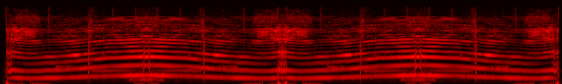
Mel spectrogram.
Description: siren

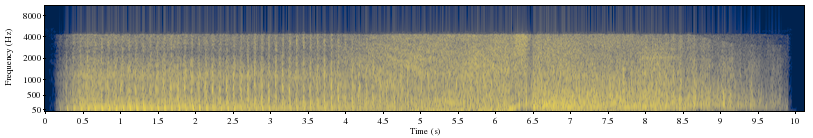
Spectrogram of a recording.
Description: helicopter crash sound effects

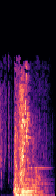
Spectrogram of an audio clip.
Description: combo; fruit ninja

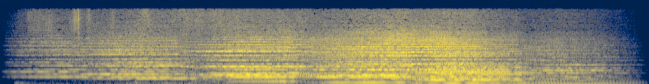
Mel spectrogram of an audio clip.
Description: prayer music

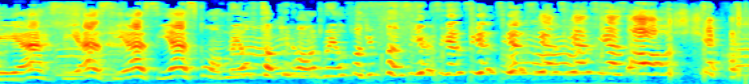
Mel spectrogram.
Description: moan yes yes yes

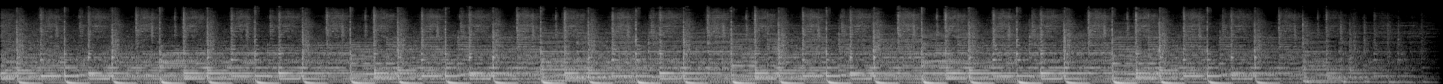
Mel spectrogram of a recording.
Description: elevator music

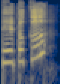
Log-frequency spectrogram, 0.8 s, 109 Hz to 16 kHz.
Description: alert; zuihou k3c

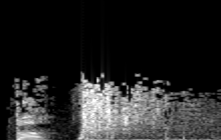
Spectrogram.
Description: bang

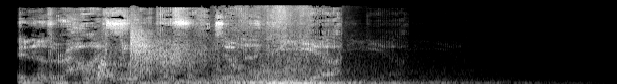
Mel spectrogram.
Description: Slapper

